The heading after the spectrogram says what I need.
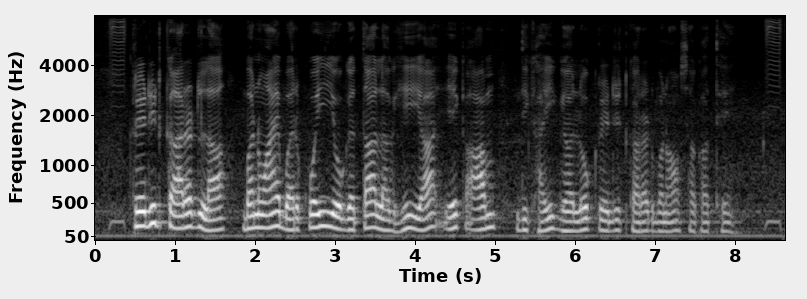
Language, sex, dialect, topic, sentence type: Chhattisgarhi, male, Eastern, banking, question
